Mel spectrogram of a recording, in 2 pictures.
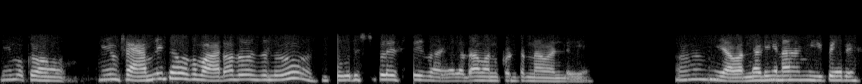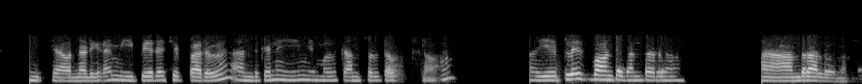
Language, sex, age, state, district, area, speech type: Telugu, female, 60+, Andhra Pradesh, Konaseema, rural, conversation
